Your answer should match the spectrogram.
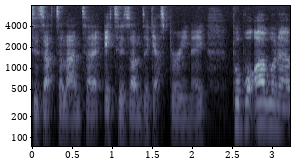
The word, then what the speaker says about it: Gasperini: And obviously, what how do you pronounce his name? Gasparini. Gasperini.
